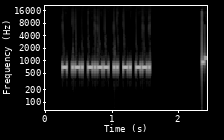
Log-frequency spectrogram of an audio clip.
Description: Morse code, heard as a keyed tone, about 52 wpm, 700 Hz. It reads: TRYING
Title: Sets of 2 Words - New Word Drill - 50wpm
